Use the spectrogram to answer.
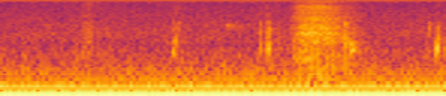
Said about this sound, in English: Oh, listen to those puppy kisses.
